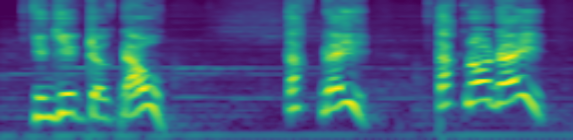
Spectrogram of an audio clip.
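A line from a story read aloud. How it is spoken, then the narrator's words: Screaming. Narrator (Vietnamese): Anh thét lên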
